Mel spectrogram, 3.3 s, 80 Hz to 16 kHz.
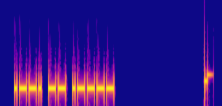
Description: Morse code, heard as a keyed tone, about 31 wpm, 700 Hz. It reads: PM1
